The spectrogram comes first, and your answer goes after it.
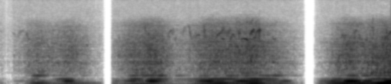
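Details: Lion producing a series of low, rumbling roars and grunts in several surges, each building and fading, with the last burst growing loudest.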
